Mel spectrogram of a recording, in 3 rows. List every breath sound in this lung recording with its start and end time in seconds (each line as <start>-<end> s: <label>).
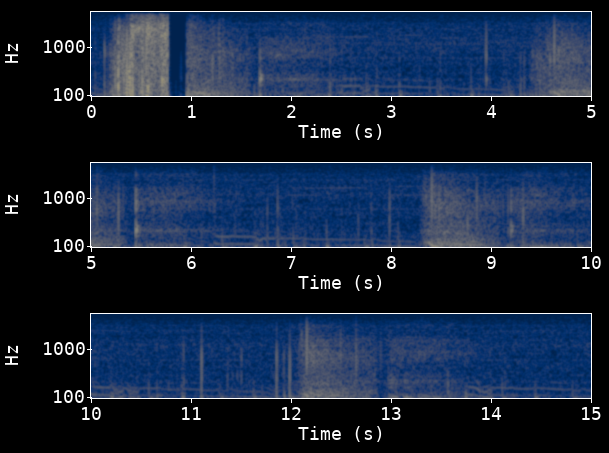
2.25-4.32 s: wheeze
4.40-5.34 s: inhalation
4.40-5.34 s: crackles
5.42-8.29 s: exhalation
6.18-8.29 s: wheeze
8.33-9.20 s: crackles
8.33-9.22 s: inhalation
9.28-11.95 s: exhalation
9.91-11.91 s: wheeze
11.95-12.93 s: crackles
11.97-12.95 s: inhalation
12.95-15.00 s: exhalation
13.69-15.00 s: wheeze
